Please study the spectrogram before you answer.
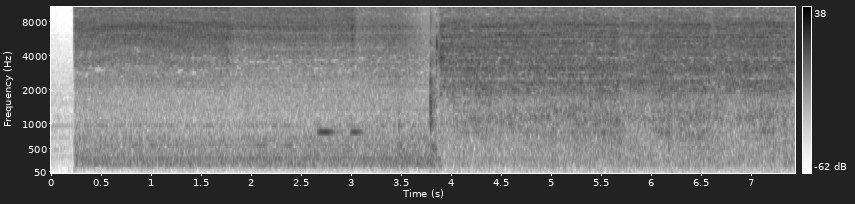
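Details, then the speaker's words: Compressed air supply for plasma cutter: sudden loud steady high hiss with no rhythm after an O-ring popped out of the air dryer; compressed air leak. "Any idea what that noise is? Just popped an O-ring out of the air dryer."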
